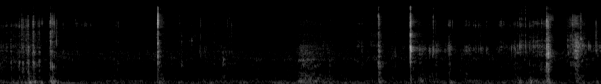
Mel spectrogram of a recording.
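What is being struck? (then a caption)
Bar of soap cut with a metal blade. A dry, solid white soap bar with a red rim is held in the hand and carved with a metal blade, peeling off thin shavings. The cuts make crisp, bright scraping and crackling strokes, with a few sharp clicking snaps standing out. Quiet pauses separate the strokes, and there is almost no low end.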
